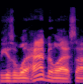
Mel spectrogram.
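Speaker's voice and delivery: normal talking voice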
